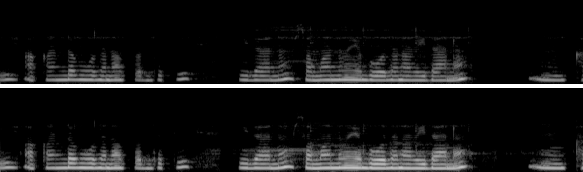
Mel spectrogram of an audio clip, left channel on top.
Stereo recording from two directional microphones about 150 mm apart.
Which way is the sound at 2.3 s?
20° right (ahead or behind).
